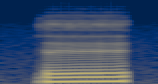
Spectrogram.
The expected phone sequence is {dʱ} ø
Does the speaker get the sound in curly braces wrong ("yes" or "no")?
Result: yes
